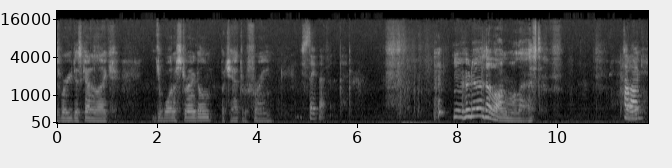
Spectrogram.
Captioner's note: whispering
